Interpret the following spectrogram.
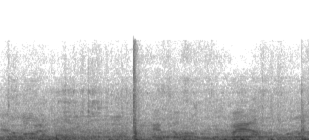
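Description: Crowd chattering, with one sharp slap about halfway through as a hand strikes the volleyball on the serve.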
